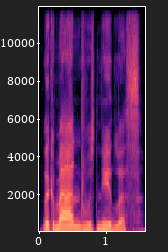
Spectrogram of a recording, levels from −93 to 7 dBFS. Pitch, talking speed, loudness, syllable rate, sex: 235 Hz, 150 wpm, -16 LUFS, 4.2 syllables/s, female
